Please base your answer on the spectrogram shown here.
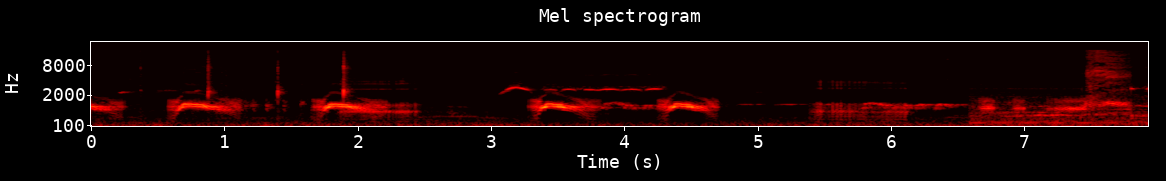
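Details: Zebra dove calling in the morning, giving four brisk, rolling coo phrases of quick clipped notes about a second apart. A separate higher whistle and some mixed background noise follow.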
